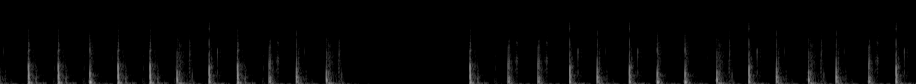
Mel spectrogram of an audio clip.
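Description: Footsteps tap quickly and evenly on a hard stone floor.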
